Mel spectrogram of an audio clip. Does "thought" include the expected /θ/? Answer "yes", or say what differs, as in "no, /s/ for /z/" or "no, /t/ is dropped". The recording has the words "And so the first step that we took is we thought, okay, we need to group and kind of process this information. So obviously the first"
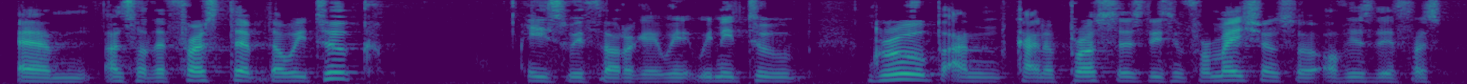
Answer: yes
